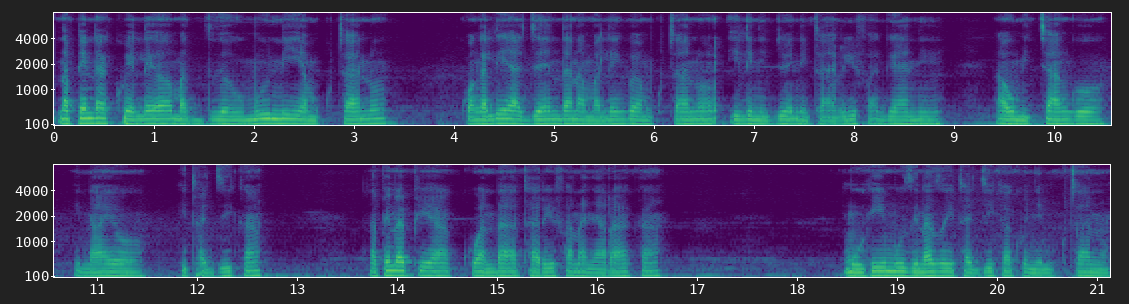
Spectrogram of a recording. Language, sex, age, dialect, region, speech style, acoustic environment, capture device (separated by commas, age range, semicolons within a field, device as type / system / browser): Swahili, male, 18-24, Kenya - Nairobi Sheng-influenced, Kenya, happy; relaxed; focused, nature; silence; traffic; music, mobile / Linux / Chrome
